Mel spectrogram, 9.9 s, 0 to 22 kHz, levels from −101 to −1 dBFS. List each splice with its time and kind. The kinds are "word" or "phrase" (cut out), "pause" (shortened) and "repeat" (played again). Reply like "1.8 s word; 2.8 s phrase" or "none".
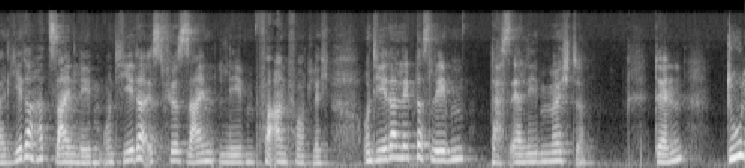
none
